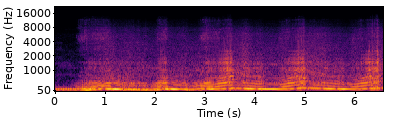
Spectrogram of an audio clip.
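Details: Austin Mini 1000 four-stroke (HIF38 carburettor, Maniflow exhaust, stage 1) after valve clearance adjustment, short revs: blips rise and fall cleanly with no ticking or clatter from the top end; healthy running.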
